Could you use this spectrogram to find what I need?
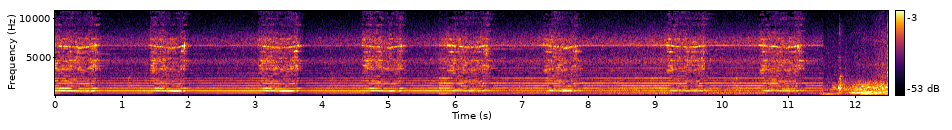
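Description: A saw blade cuts into wood in repeated short bursts.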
